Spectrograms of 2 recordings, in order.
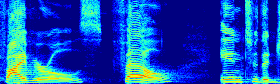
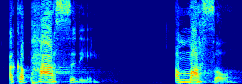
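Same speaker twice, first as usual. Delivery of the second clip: ordinary delivery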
